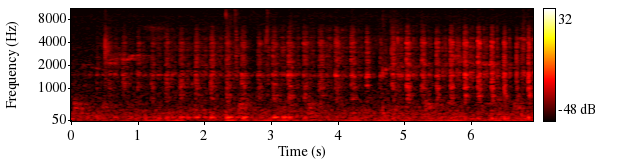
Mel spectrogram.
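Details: A tired Boston Terrier, obsessed with its ball while playing fetch, pants in quick, soft breathy bursts over a low indoor hum; the breathing stays faint and steady throughout.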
